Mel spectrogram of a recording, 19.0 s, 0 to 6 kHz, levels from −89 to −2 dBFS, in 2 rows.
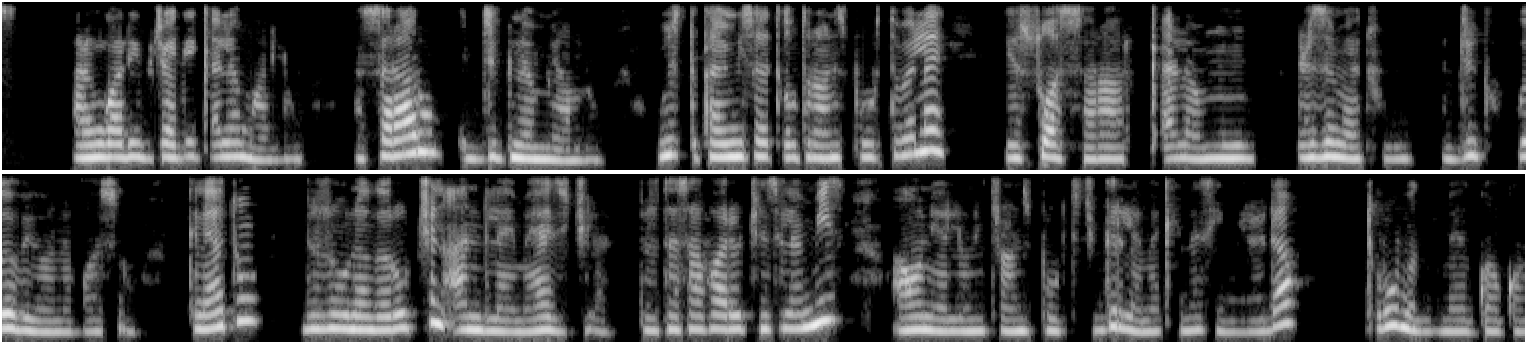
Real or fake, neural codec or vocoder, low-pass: real; none; 5.4 kHz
